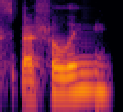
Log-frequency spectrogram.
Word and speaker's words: especially: want to say tend we might sometimes drop the e in especially because it's usually just a little schwa sound anyway and it might sound like specially but in writing it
